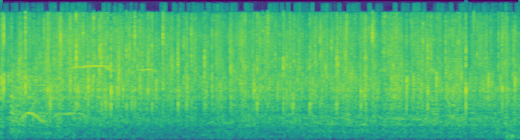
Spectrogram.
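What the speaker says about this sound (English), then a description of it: "Big round of applause for Fred Kerr" A comedy club crowd at YukYuk's in Calgary claps and cheers after a stand-up set, a dense even roar of hands lasting the whole stretch, with a few whoops and voices mixed in.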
